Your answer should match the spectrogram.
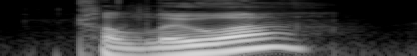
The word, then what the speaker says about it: Kaluuya: It's got Lakeith Stanfield as William O'Neill, and I'm going to butcher his last name, Daniel Kaluuya.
